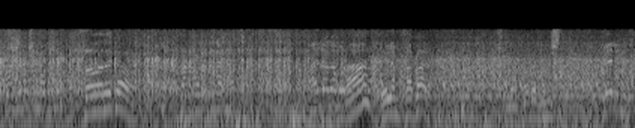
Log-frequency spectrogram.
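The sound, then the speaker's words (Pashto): Loaded cargo trucks drive on a road in Paktia, Afghanistan. The heavy engine roar is loud and continuous, with pitch sweeping upward several times as the engines rev. “راپور د بارونکو موټرو په ژغ پیلېږي”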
